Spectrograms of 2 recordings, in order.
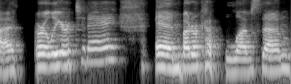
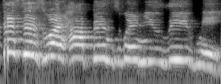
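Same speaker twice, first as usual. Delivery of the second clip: higher, put-out dog voice; voicing the dog; 7 semitones higher than usual. Dog scolds owner for leaving, in a higher put-out voice. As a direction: scold like a clingy pet. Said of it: "she's like".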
